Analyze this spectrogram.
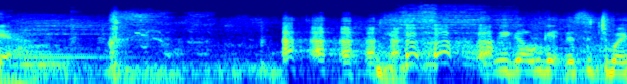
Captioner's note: women laughing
